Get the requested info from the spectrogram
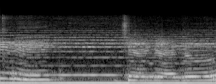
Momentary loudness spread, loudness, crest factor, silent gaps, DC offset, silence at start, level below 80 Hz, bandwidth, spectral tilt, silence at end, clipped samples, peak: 2 LU; -17 LUFS; 10 dB; none; under 0.1%; 0 s; -18 dBFS; 10 kHz; -6 dB/octave; 0 s; under 0.1%; -6 dBFS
